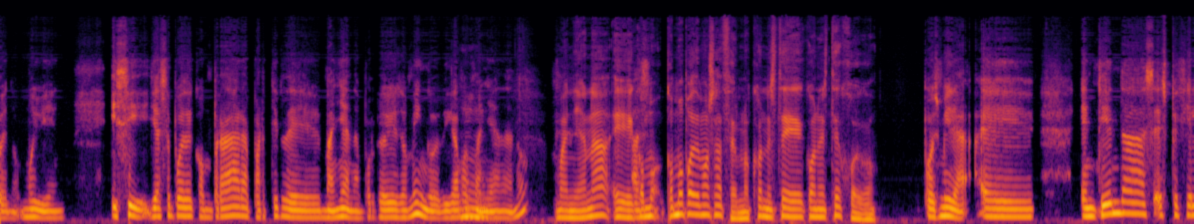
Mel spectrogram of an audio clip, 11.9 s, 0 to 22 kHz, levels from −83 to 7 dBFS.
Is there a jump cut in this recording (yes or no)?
yes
